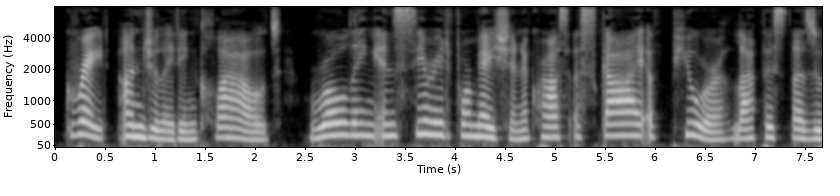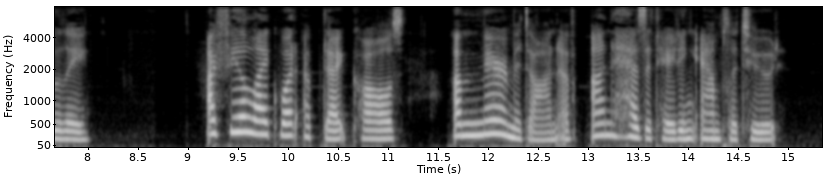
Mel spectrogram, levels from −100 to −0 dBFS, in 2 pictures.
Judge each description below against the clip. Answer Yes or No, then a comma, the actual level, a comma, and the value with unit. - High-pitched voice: Yes, high, 215 Hz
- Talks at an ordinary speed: No, slow, 100 wpm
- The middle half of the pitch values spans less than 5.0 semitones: No, wide, 5.6 semitones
